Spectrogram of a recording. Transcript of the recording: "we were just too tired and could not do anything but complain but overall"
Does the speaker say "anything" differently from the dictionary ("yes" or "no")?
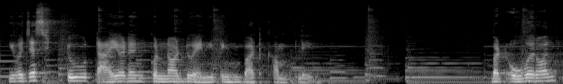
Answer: yes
